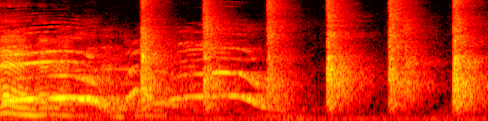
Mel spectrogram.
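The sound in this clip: Rhythmic clapping from an audience at a live comedy show. Six evenly spaced, sharp claps follow a brief stretch of a voice speaking.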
